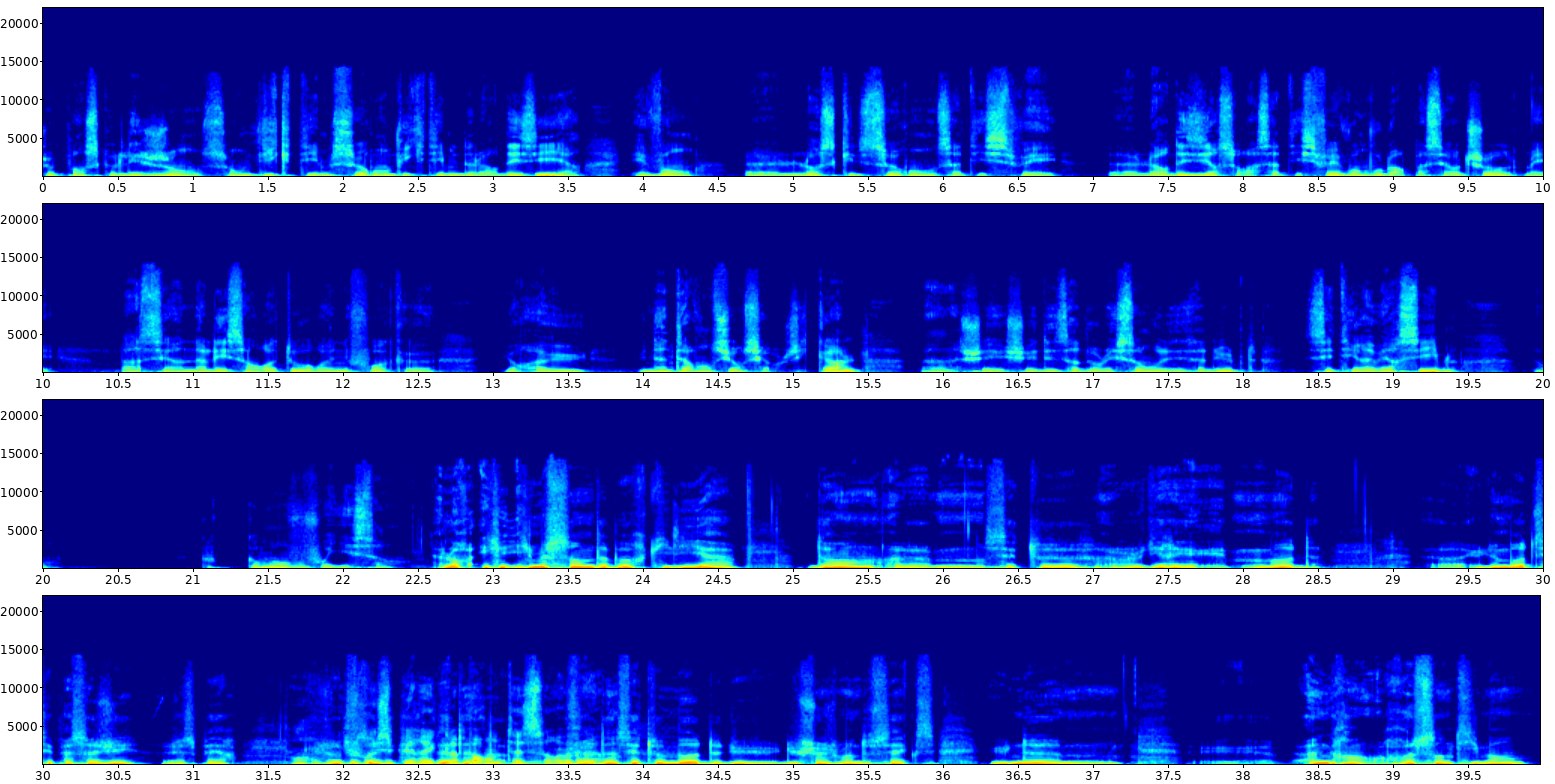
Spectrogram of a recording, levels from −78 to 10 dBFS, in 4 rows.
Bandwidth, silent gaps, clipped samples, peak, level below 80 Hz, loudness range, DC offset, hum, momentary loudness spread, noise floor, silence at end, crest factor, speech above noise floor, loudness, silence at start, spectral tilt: 13.5 kHz; none; under 0.1%; -4 dBFS; -40 dBFS; 11 LU; under 0.1%; none; 18 LU; -72 dBFS; 0.1 s; 20 dB; 48 dB; -24 LUFS; 0 s; -7 dB/octave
